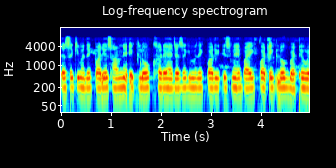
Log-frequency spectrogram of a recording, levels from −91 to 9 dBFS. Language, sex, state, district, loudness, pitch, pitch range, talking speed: Hindi, female, Bihar, Katihar, -14 LUFS, 190 Hz, 185-195 Hz, 335 wpm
